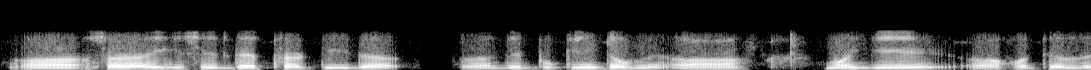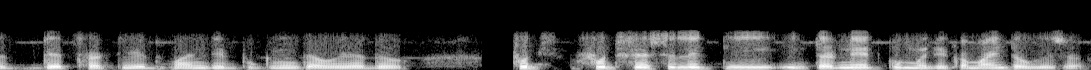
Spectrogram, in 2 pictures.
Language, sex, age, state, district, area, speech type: Manipuri, male, 18-30, Manipur, Chandel, rural, conversation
